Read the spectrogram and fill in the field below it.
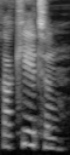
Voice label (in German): German - Rockets; Lander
